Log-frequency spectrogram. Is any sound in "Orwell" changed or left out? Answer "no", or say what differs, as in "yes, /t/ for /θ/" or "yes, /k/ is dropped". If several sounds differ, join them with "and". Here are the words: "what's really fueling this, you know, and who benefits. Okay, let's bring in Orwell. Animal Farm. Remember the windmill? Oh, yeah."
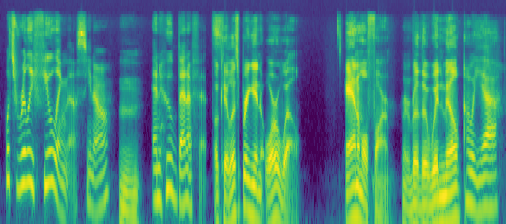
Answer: no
